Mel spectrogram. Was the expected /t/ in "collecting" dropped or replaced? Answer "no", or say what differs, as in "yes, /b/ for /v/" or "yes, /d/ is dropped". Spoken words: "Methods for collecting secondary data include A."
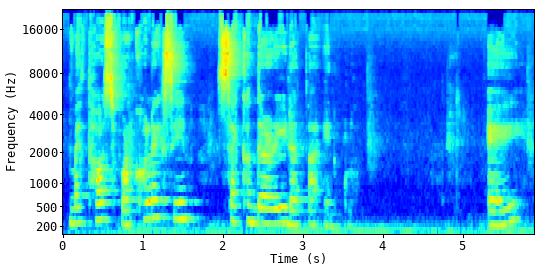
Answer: yes, /s/ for /t/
